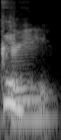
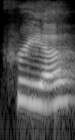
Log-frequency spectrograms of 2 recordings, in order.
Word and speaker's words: Crea: So my name is Cree. It looks like Crea, but I like to say it's Cree like the sea. The A is silent.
